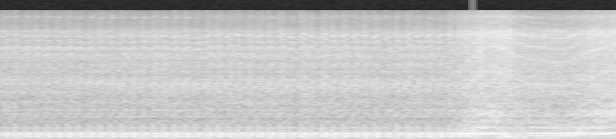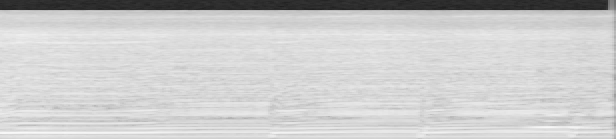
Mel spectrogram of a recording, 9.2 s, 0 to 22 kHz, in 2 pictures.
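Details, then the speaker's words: KTM RC8R V-twin held at about 5000 rpm in sixth gear with upshifts attempted after installing an Annitori quickshifter; lumpy engine rises to a steady high rev, then three quick exhaust stutters as it cuts spark; quickshifter working correctly. "you hear where it was like every time i tried to shift into the next gear um that just means that it's actually working so it's cutting spark to the spark plugs allowing you you know to quick shift"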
